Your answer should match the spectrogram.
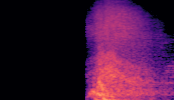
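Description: Silence for about a second, then a video-editing whoosh sound effect that starts suddenly, sweeps downward in pitch and fades out.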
